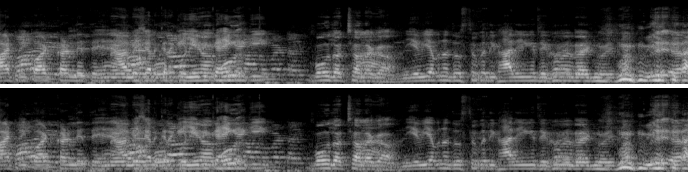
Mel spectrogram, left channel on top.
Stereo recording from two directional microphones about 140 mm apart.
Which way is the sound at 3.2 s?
25° right (ahead or behind).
